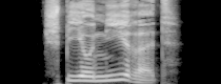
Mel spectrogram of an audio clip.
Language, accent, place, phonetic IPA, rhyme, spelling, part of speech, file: German, Germany, Berlin, [ʃpi̯oˈniːʁət], -iːʁət, spionieret, verb, De-spionieret.ogg
- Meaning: second-person plural subjunctive I of spionieren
